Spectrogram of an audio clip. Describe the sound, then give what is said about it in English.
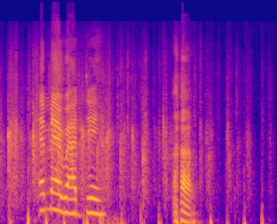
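An audience claps in sharp, uneven bursts in thanks to the Lord while raised voices shout and call out over the first half, then scattered claps carry on more thinly as the voices drop away. “Give the Lord a mighty clap of thanks.”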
